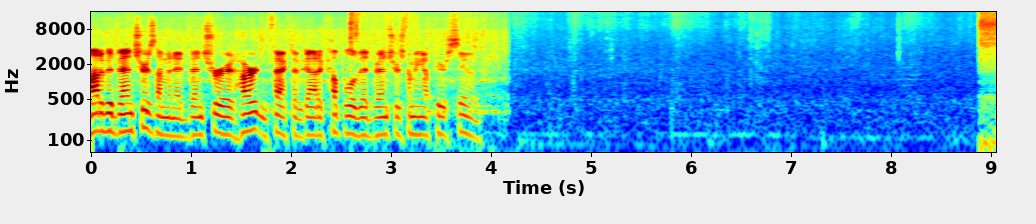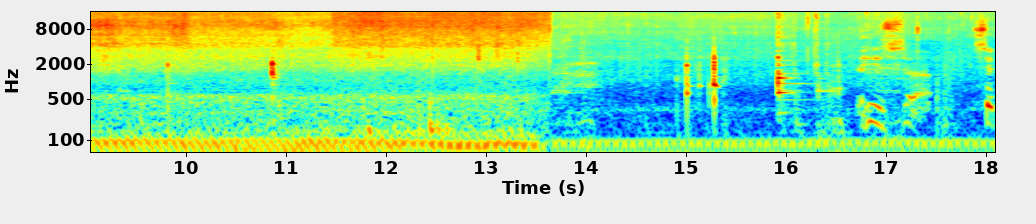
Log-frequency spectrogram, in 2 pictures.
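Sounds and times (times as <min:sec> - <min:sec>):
food sizzling in a skillet: 0:00.0 - 0:04.2, 0:08.9 - 0:18.0.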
